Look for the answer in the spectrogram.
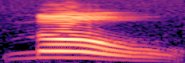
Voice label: "nou4", mandarin, female

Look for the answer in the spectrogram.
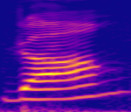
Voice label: "rang2", mandarin, female; 穰

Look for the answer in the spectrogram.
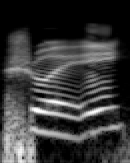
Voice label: "shui3", mandarin, female; 水; wū; у1; 汙; шуй3

